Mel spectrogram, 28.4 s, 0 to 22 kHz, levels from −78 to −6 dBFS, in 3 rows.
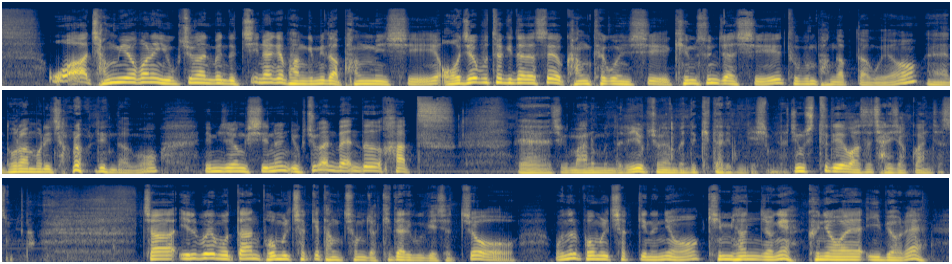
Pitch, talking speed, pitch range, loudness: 140 Hz, 310 characters per minute, 115-165 Hz, -16 LUFS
